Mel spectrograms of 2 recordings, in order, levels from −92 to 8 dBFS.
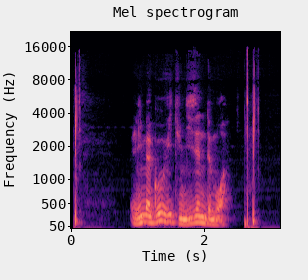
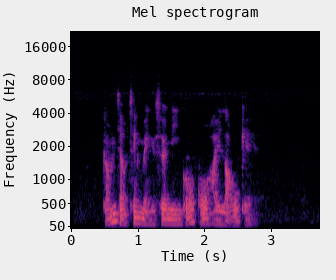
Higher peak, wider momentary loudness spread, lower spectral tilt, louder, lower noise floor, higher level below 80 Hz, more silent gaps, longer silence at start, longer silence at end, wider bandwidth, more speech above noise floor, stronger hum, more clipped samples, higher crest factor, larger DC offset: first, 0 dBFS vs -18 dBFS; about the same, 10 LU vs 9 LU; about the same, -6.5 dB/octave vs -7 dB/octave; first, -20 LUFS vs -36 LUFS; second, -65 dBFS vs -79 dBFS; first, -48 dBFS vs -76 dBFS; neither; second, 0.05 s vs 0.5 s; second, 0.35 s vs 1 s; first, 16 kHz vs 7.2 kHz; first, 47 dB vs 43 dB; neither; neither; about the same, 20 dB vs 20 dB; neither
